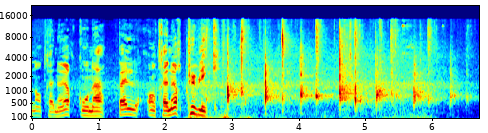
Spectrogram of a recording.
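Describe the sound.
A voice talks briefly at first, then a trotter racehorse's hooves clip-clop steadily at a trot on a hard surface at a race day, sharp knocks repeating in an uneven rhythm until the end.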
